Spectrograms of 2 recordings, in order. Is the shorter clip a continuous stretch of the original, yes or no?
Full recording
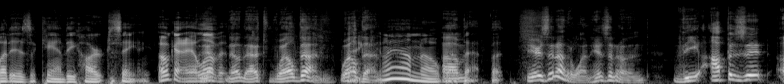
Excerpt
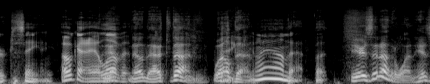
no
